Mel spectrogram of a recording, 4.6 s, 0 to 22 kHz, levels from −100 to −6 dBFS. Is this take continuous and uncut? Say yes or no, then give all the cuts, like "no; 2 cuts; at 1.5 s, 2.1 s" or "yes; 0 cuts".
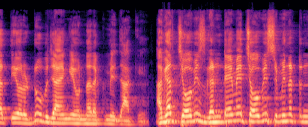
no; 1 cut; at 2.1 s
